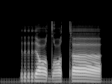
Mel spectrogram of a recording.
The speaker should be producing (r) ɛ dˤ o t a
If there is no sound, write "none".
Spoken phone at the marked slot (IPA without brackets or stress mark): r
